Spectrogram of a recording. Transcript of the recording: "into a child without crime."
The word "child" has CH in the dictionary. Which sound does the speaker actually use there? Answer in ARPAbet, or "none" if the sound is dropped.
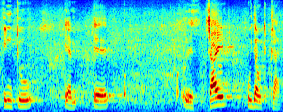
CH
